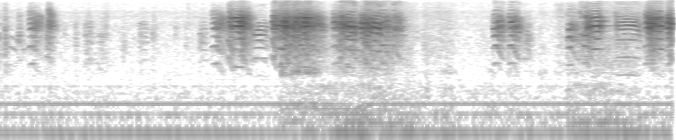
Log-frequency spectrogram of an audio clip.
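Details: Pet zebra finches playing in their owner's hair give bursts of nasal, buzzy calls in quick, irregular runs.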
